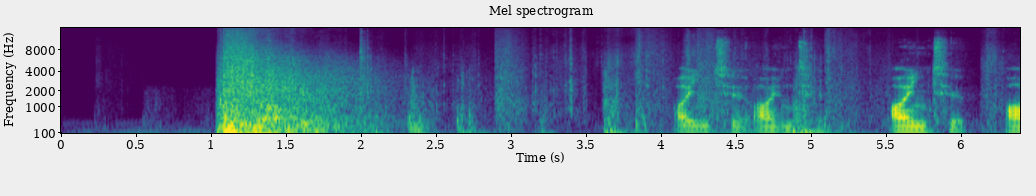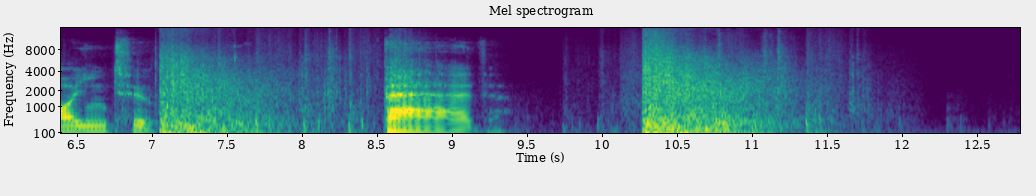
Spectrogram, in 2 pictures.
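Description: A bolt-action sniper rifle fires a booming shot.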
